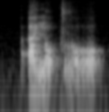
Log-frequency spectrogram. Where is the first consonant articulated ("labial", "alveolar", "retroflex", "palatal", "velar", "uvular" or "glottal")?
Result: glottal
